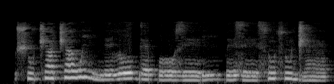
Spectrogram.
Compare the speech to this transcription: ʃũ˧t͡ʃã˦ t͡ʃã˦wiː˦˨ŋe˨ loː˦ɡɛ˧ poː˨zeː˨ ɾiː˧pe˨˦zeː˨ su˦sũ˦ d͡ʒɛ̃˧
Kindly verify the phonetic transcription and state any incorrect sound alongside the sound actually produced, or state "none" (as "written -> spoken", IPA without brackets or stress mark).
u˦ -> ũ˦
